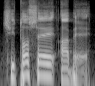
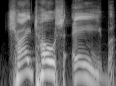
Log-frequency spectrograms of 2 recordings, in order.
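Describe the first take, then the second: First: The first name ends with a sounded final vowel. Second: The first name ends without a final vowel. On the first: This is the speaker's best guess at the real name. The speaker calls it right. "It's Ch- Chitos or Chitose Abe. That's my best guess" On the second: This is how many Americans would say it. The speaker calls it wrong. "mad Americans are going to pronounce that Chitos Abe, but it's not Chitos Abe"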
